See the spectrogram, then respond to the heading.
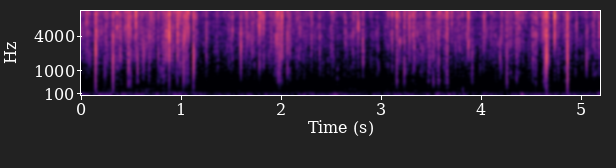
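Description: A small, hollow gold glitter fabric clutch purse with a metal frame clasp is squeezed, crumpled and scratched with fingertips close to the microphones. The result is a quiet, steady stream of dry, bright crackles and crinkles, with a few sharper snaps standing out near the start and end.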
